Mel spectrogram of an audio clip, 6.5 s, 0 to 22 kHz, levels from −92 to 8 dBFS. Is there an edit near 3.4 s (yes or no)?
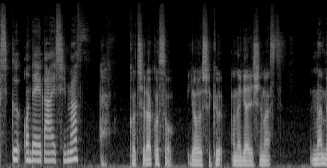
no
